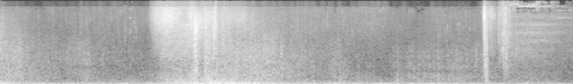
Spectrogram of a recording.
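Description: A Confringo blasting spell goes off in Hogwarts Legacy with a deep, swelling boom that rumbles for a few seconds, followed later by a second sharp burst over a low game ambience.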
